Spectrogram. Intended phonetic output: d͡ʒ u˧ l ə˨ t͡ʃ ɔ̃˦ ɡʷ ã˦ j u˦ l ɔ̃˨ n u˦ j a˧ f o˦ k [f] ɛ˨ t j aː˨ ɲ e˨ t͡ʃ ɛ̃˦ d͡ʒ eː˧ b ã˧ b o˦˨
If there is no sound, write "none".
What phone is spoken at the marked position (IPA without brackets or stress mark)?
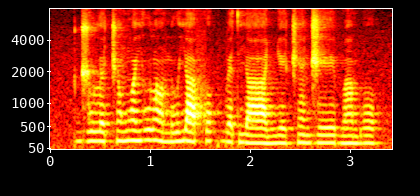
b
